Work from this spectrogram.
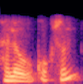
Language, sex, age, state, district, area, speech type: Assamese, male, 30-45, Assam, Udalguri, rural, conversation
